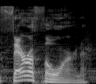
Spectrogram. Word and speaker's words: Ferrothorn: So it makes sense to say its name the same way you'd say ferrous, with the stress on the first syllable, because it clearly has a ton of metallic design elements. Pokemon pronunciations don't always come directly from their name origin, of course, but it makes perfect sense why fans generally landed on Ferrothorn.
